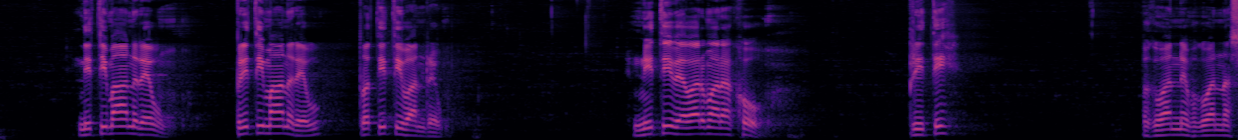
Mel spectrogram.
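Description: An elderly man speaks calmly into a close headset microphone, in short phrases with pauses.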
